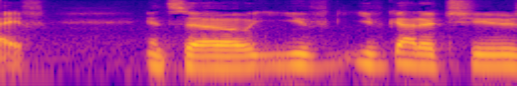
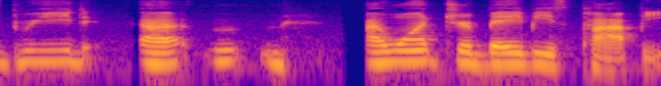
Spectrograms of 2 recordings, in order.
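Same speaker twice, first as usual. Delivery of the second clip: attempted put-on Latin American accent; 3 semitones higher than usual.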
